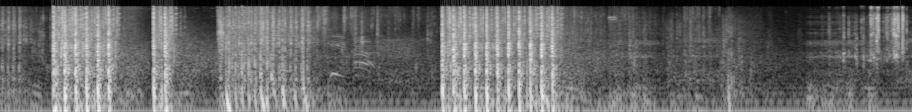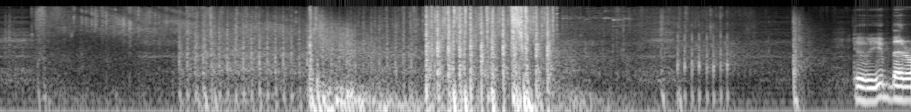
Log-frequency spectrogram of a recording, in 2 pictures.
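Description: Gunfire from a weapon in Call of Duty Vanguard, heard as several loud bursts of rapid automatic shots separated by pauses, with a voice talking over parts of the clip.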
